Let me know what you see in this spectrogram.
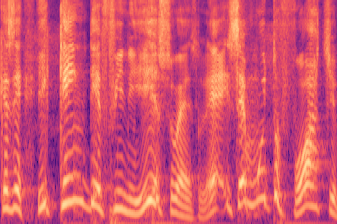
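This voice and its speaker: A man with an extremely high pitch speaks with lively intonation in a very clean recording with a silent background. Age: 60s. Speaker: pastor and politician. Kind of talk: podcast interview.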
